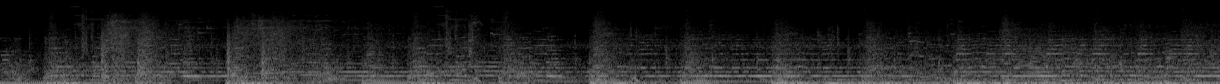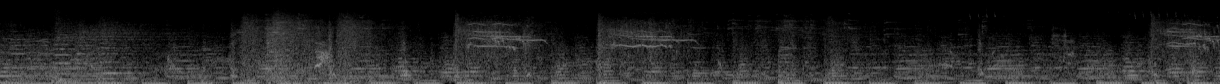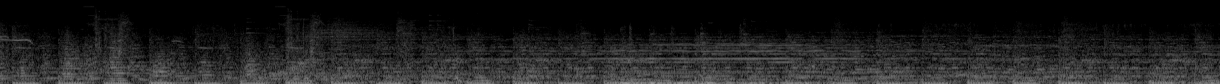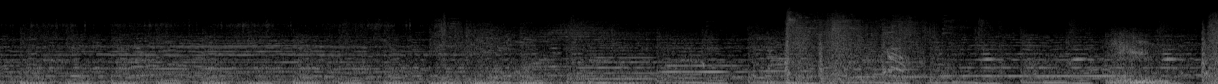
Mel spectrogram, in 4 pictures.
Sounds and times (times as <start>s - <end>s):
Music: 0.0s - 48.7s.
